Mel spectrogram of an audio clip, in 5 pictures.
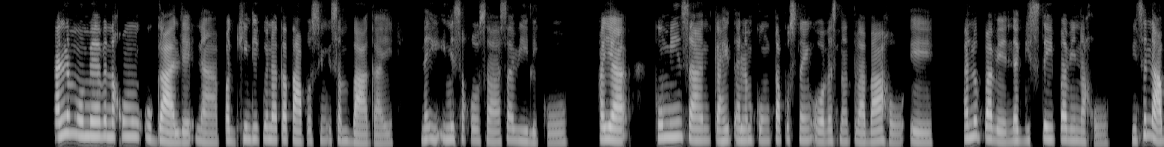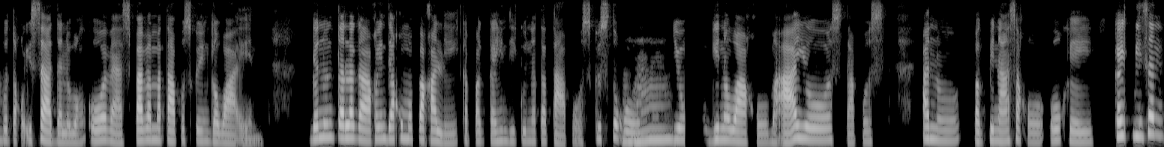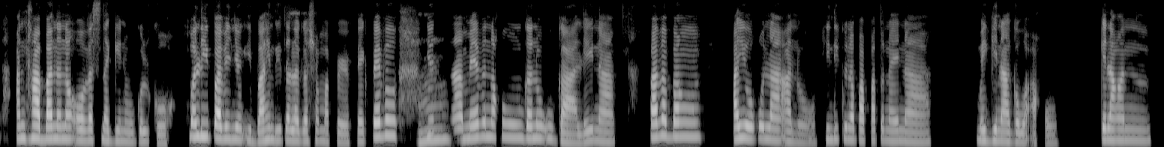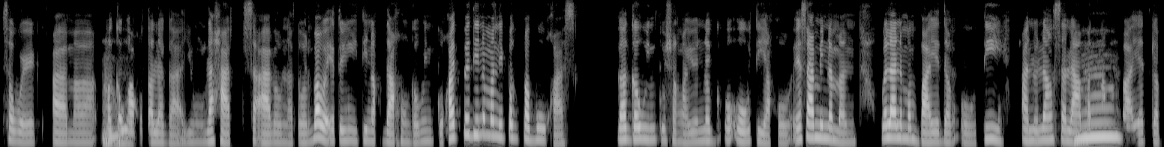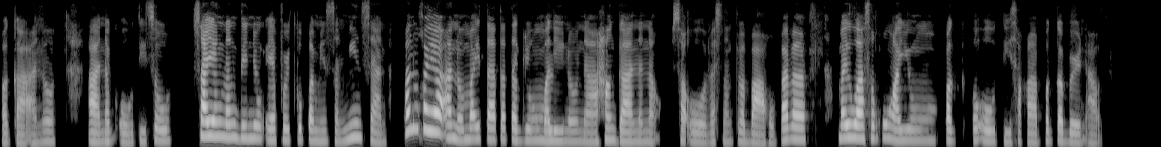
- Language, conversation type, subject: Filipino, advice, Paano ako makapagtatakda ng malinaw na hangganan sa oras ng trabaho upang maiwasan ang pagkasunog?
- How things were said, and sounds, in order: other background noise; laughing while speaking: "mali pa rin yung iba"; sniff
